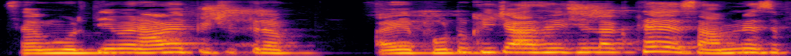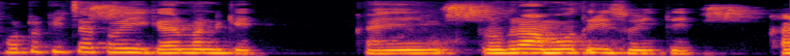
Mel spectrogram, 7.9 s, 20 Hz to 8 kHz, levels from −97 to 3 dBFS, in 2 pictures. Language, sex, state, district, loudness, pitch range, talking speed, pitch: Chhattisgarhi, male, Chhattisgarh, Rajnandgaon, -17 LUFS, 180-220 Hz, 205 wpm, 190 Hz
